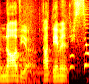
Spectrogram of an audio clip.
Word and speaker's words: Navia: Navia Navia is it I keep pronouncing it Nava instead of Navia God damn it there's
